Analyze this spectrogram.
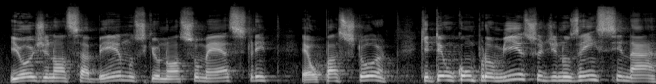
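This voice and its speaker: Noticeable background noise accompanies a man speaking at a fairly slow pace with a Brazilian accent. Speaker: spiritist lecturer. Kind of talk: lecture.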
